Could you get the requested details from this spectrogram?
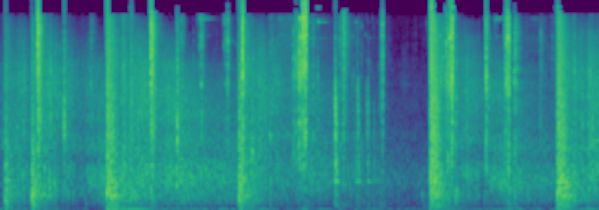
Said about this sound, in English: First two shots have not been amazing. No idea if I hit it or anything. So my first shot was with the old Russian rifle.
